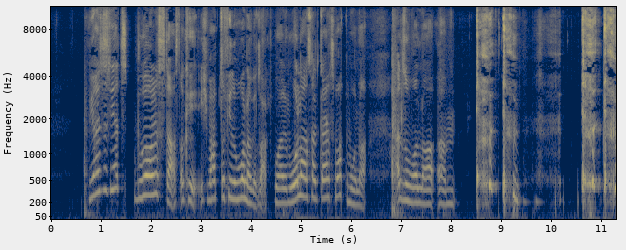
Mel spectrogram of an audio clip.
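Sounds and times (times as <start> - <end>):
speech: 0.8 - 8.2
person coughing harshly: 8.5 - 11.3.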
